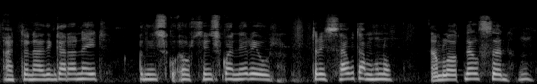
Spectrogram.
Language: Welsh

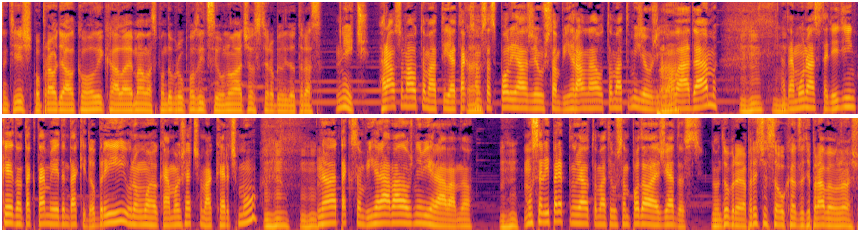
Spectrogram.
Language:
Slovak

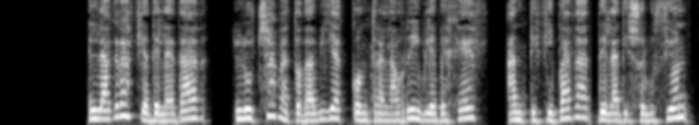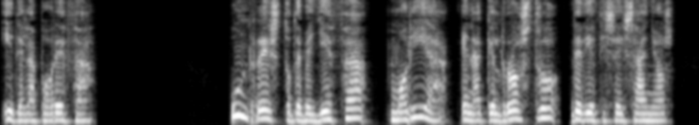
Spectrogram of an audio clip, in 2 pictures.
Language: Spanish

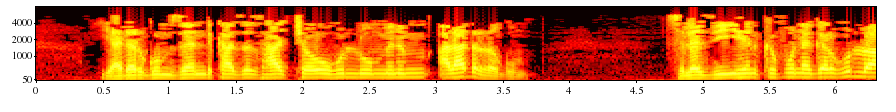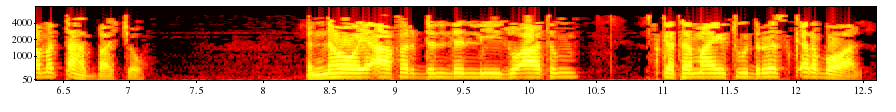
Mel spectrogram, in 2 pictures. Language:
Amharic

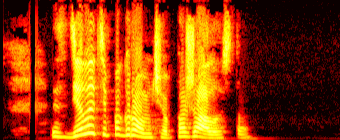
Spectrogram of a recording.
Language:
Russian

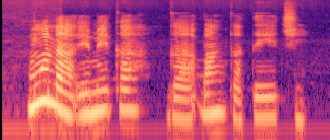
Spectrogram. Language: Igbo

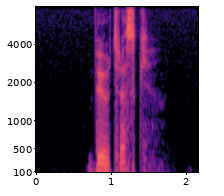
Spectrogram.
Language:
Swedish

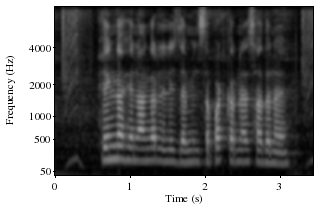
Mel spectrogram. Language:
Marathi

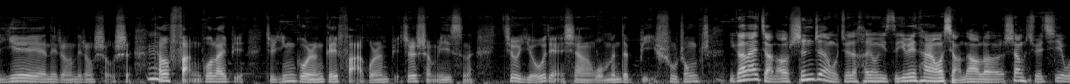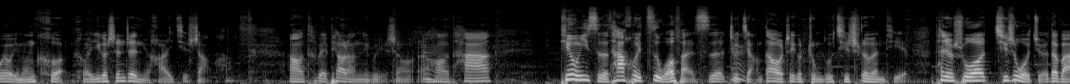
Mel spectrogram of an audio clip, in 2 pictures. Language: Chinese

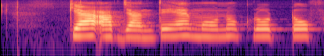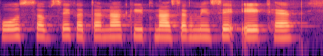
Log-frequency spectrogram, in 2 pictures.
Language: Hindi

